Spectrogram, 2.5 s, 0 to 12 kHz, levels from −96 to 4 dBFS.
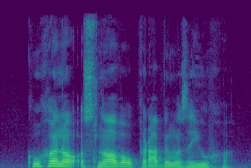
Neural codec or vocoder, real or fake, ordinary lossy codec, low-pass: none; real; AAC, 64 kbps; 10.8 kHz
